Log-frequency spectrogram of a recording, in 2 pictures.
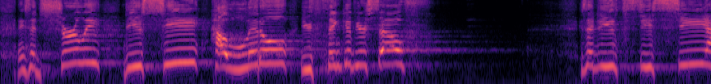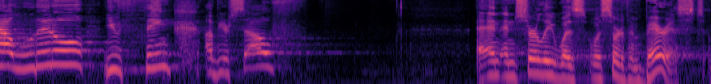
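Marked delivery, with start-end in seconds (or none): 0.4-4.3 loud, high-pitched rebuke; scolding. Acted. Spiritual guru scolding his pupil Shirley, raised scolding voice. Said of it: "he scolded her". 6.0-10.1 high-pitched, insistent rebuke; scolding. Acted. Guru repeating his rebuke to Shirley, scolding. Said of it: "he scolded her".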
